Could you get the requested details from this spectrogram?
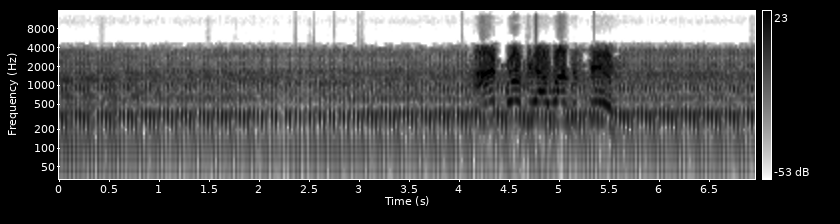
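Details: Modified Hartford VR 150 motorcycle with no exhaust: a loud open-pipe single chugging unevenly with skipped, ragged beats and a brief rev blip; it is misfiring.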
